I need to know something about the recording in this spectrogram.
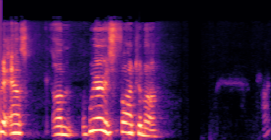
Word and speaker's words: Fatima: and went to the fatima that's how you pronounce it this is what i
